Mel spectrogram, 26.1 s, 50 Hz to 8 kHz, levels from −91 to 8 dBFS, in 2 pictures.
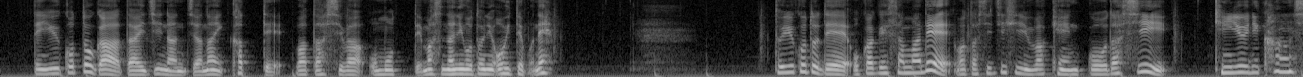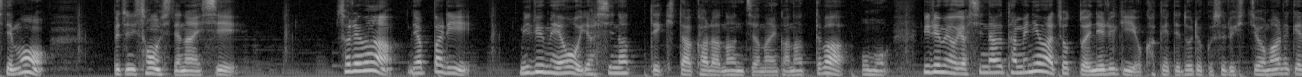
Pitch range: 145-220 Hz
